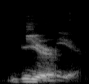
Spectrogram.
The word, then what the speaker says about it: beer: Esto se pronuncia como, como barba, pero sin la D, beer.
